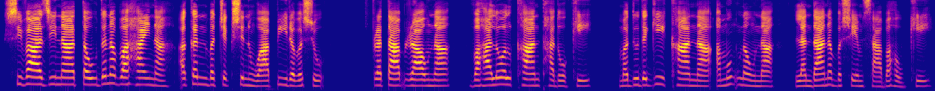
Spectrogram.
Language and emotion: Manipuri, neutral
